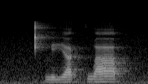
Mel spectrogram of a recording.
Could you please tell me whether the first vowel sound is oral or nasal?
oral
